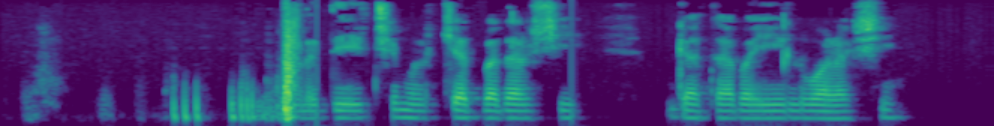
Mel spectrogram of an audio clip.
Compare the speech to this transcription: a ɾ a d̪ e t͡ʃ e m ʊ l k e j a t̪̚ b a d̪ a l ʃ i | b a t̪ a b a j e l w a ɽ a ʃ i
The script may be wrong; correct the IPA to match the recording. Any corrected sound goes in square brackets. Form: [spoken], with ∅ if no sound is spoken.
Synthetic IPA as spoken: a [l] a d̪ e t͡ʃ e m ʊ l k [i] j a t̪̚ b a d̪ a l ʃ i | [ɡ] a t̪ a b a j e l w a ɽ a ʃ i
